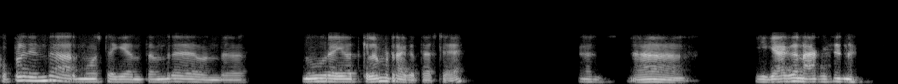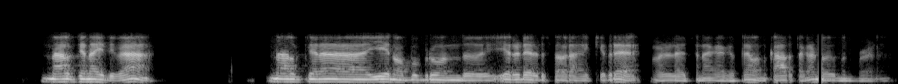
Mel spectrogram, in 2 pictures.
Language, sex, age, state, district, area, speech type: Kannada, male, 45-60, Karnataka, Koppal, rural, conversation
